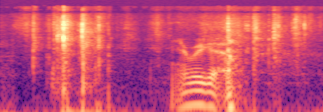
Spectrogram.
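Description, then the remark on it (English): A quick, papery burst of cards being shuffled, crisp flutters in the first second, followed by a brief wordless vocal sound. “I'm gonna give these a little bit of a shuffle here.”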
